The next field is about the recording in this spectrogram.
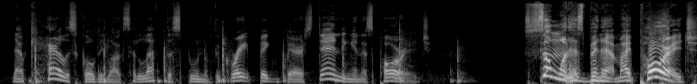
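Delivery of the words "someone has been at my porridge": booming, rough, gruff voice. Narrator reading the Great Big Bear's line in the Goldilocks story, rough, gruff Great Big Bear voice. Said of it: "in his great, rough, gruff voice".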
